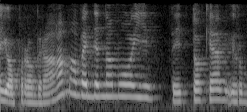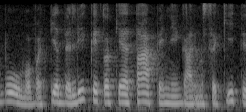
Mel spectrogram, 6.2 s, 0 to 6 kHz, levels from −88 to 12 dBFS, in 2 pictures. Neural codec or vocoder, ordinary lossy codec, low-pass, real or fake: none; MP3, 48 kbps; 5.4 kHz; real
